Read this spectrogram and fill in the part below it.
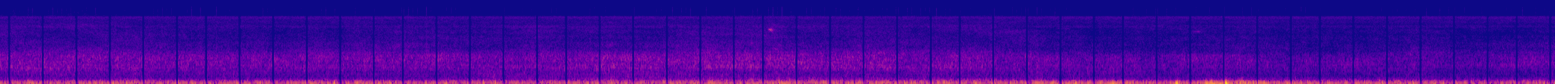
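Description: Wind blows and rumbles against the microphone outdoors.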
